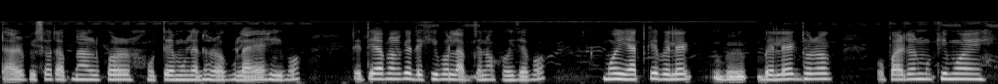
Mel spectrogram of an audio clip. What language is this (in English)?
Assamese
